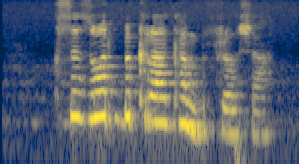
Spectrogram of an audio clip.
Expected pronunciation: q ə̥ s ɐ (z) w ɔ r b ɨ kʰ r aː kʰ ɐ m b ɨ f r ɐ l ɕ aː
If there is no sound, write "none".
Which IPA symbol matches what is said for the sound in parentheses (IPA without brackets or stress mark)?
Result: z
